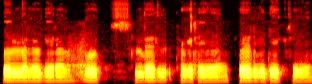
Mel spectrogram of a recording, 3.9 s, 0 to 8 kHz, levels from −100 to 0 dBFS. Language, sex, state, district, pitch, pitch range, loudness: Rajasthani, male, Rajasthan, Nagaur, 95 Hz, 95-100 Hz, -19 LUFS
